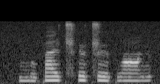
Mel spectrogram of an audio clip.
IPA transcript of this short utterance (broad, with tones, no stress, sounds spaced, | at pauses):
m u˨˩ p a˥ ɪ̯ ʈ͡ʂʰ ɻ̩˥˧ ʈ͡ʂ ɻ̩˥˩ p w ɑ˥ ŋ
